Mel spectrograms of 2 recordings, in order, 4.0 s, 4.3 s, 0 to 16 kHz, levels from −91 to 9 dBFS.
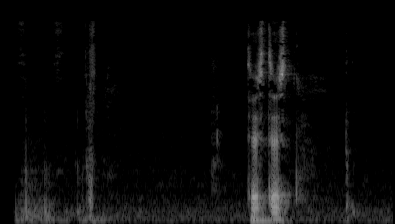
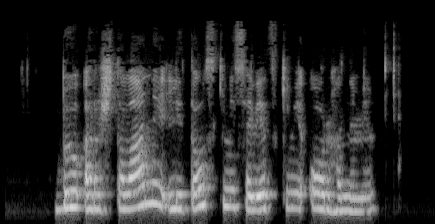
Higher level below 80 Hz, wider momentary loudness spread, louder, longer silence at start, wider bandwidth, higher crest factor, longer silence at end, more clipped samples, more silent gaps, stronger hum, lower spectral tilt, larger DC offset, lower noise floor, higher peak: first, -58 dBFS vs -72 dBFS; first, 25 LU vs 11 LU; second, -37 LUFS vs -17 LUFS; second, 0.2 s vs 0.55 s; about the same, 11.5 kHz vs 10.5 kHz; first, 26 dB vs 16 dB; first, 1.05 s vs 0.6 s; neither; neither; neither; about the same, -4 dB/octave vs -5 dB/octave; neither; first, -72 dBFS vs -61 dBFS; second, -20 dBFS vs -2 dBFS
